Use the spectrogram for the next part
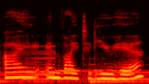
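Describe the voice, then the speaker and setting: A woman playing a poised, secretive noblewoman in a video game cutscene, speaking in a formal, measured, cryptic and grave manner. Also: mid-range voice, fairly even intonation, over music, lightly acted. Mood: composed, probing.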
